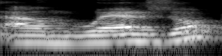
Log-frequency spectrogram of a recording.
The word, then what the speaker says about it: almuerzo: El almuerzo, put a W above the UE.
